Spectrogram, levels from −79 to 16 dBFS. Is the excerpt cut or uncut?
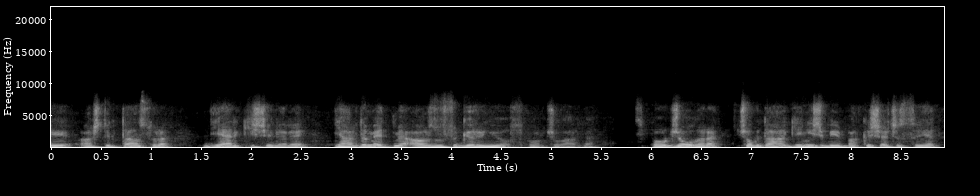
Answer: uncut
